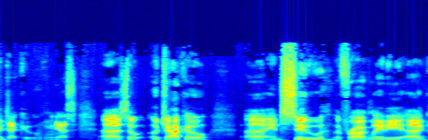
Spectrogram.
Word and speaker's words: Ochako: How do you say it? Yororako? – Ochako.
